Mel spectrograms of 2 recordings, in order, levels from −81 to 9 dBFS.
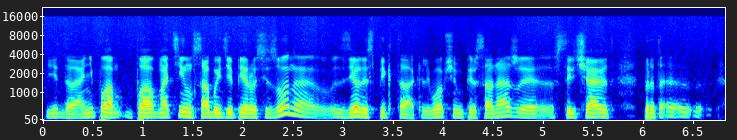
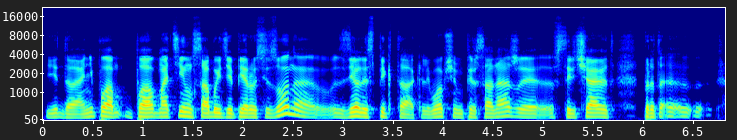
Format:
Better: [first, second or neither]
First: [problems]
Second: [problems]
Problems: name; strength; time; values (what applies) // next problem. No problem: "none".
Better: second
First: hiss; noticeable; throughout; 20 dB below the speech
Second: none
